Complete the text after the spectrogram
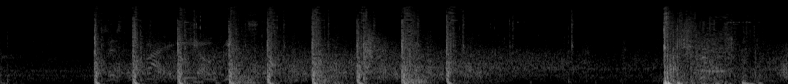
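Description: A pistol fires in quick, sharp shots.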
